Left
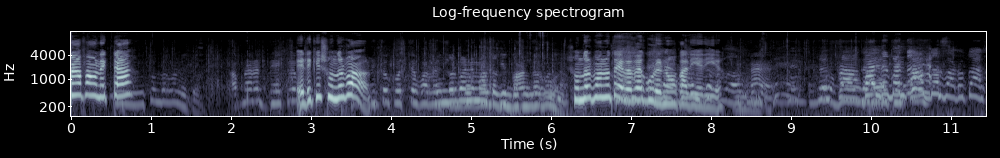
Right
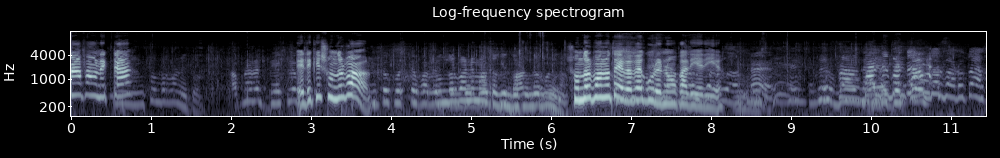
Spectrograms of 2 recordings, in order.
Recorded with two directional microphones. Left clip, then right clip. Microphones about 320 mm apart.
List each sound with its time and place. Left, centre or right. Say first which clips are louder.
0.0 s a sound: left 1 dB; centre
2.0 s speech: even; left
2.8 s speech: left 1 dB; centre
3.8 s speech: right 1 dB; left
6.2 s speech: right 6 dB; centre
9.3 s a child's voice: left 1 dB; centre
